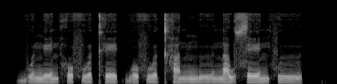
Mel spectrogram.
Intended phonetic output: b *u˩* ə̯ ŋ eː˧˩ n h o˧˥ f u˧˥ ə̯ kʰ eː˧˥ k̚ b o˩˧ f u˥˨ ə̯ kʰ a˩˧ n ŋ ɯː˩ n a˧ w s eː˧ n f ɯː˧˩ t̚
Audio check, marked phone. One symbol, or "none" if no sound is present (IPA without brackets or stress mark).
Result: u˩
